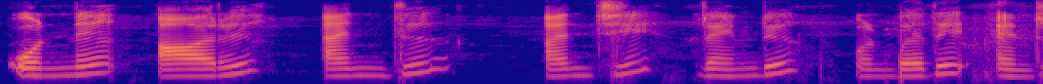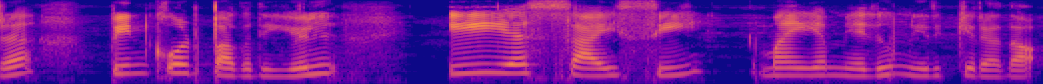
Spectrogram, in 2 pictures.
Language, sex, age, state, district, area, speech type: Tamil, female, 18-30, Tamil Nadu, Ariyalur, rural, read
